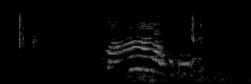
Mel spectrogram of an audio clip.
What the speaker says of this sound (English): now he's crying at the door, looking out the window like something about to get him.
